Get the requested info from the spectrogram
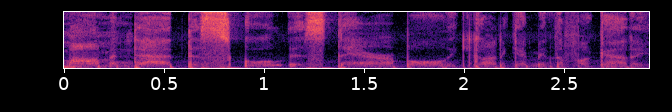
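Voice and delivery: put-on whisper. Retelling a kid phoning his parents from school: imitating a whisper. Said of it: "he's whispering on the phone".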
